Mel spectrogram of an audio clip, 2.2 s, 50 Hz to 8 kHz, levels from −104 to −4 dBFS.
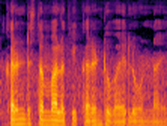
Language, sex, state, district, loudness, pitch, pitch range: Telugu, male, Telangana, Mahabubabad, -22 LUFS, 95 Hz, 90-100 Hz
